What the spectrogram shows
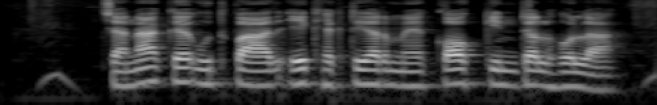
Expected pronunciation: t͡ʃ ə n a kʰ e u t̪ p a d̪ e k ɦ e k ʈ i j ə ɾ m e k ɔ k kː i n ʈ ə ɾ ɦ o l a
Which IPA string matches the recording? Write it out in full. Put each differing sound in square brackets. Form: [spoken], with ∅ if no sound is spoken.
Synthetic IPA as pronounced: t͡ʃ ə n a [k] e u t̪ p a d̪ e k ɦ e k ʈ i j ə ɾ m e k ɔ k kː i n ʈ ə [l] ɦ o l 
